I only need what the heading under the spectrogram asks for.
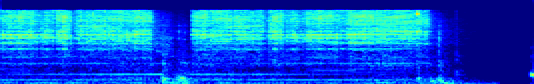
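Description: A dot matrix printer prints in a loud, rasping, high-pitched buzz for over two seconds, with a brief stutter partway through, then stops abruptly. No one speaks.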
